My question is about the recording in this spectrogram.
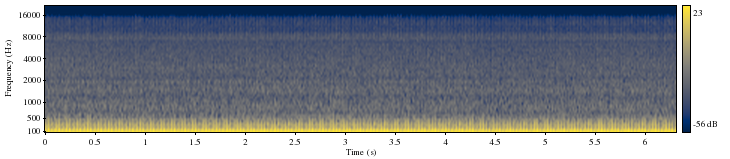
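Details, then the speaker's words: Gen 6 Toyota Celica GT-Four, about 26 years old, idling after a new GT Four Play exhaust replaced the old cat system; low, steady rumble with an even beat, no misses or rattles: normal idle. "but that's got a good note to it"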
